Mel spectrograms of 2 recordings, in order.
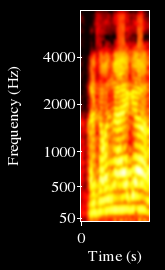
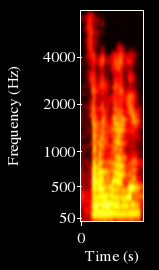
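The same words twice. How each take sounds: First: Louder, prodding the silent class; a teacher's raised nudge; insistent repeat. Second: Asked softly, almost to himself; a low, soft aside to the class; murmured comprehension check; quiet check-in. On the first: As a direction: call it out again and demand an answer. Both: Real, not acted.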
